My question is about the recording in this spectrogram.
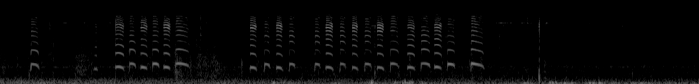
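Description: Dog squeaky toy squeaked over and over in quick succession, about eight short squeaks a second, in a short run and then a longer one that stops a little before five seconds in.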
